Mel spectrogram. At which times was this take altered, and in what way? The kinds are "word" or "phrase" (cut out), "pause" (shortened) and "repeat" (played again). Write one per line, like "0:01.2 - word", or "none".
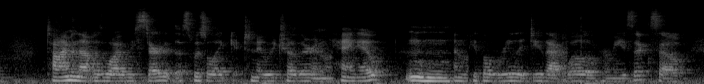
0:02.0 - word
0:03.3 - word
0:04.7 - word
0:05.7 - word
